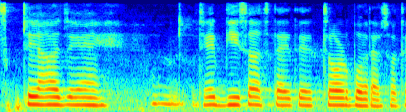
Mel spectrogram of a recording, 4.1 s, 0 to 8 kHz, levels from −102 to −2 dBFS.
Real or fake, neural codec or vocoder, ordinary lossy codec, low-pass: fake; codec, 16 kHz, 2 kbps, FunCodec, trained on LibriTTS, 25 frames a second; none; 7.2 kHz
